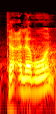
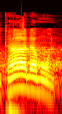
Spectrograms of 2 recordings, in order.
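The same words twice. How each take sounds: First: تألمون with a clear, loud glottal stop; with hamza. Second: تالمون with a long open a, no hamza; hamza eased. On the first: Teacher giving the written form before the easing. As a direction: say تألمون hitting the hamza hard. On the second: Teacher showing the eased reading to students. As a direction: say تالمون gliding, with no glottal stop. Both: Shown as a demonstration. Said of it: "تقول".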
